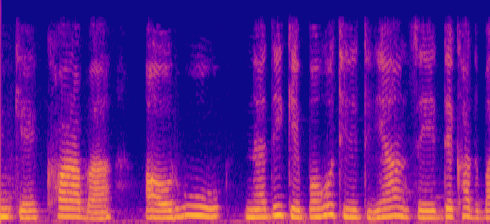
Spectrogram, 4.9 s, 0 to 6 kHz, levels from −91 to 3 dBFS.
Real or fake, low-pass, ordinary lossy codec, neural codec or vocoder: fake; 5.4 kHz; none; codec, 16 kHz, 0.4 kbps, LongCat-Audio-Codec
